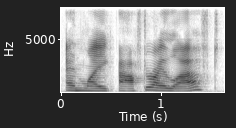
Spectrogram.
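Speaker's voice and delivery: normal talking voice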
